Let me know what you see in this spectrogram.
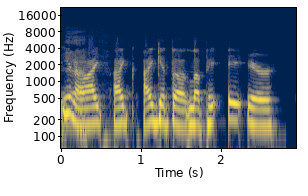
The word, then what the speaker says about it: Lapeer: L-A-P-E-E, two E's, R. I want to say like a Hebrew word, Lapeer. How do you guys pronounce it? – Lapeer. – Lapeer. Oh, just Lapeer. Yeah. Okay. – Lapeer. – Yeah, like it looks in American English.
